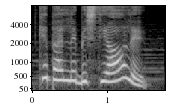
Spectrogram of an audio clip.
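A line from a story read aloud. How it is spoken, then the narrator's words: Exclaimed. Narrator (Italian): esclamò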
